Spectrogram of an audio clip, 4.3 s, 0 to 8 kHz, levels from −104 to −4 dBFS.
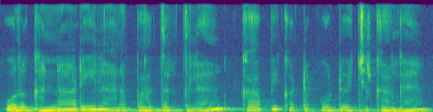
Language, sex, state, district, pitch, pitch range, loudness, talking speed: Tamil, female, Tamil Nadu, Nilgiris, 185 Hz, 175-210 Hz, -16 LUFS, 95 wpm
